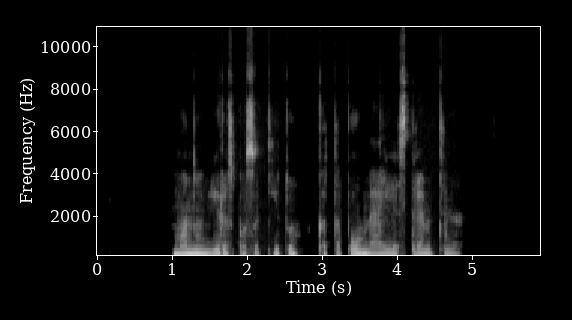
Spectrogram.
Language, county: Lithuanian, Kaunas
